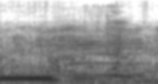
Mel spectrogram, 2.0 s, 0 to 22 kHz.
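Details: Cows at the Chalisgaon cow market on Saturday, 23 March: one steady, low, droning moo holds level for under a second and then breaks off, with market chatter and other faint lowing behind it.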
